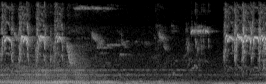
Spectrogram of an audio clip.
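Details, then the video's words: Young hand-reared Blue-crowned Hanging Parrot calling eagerly. Quick clusters of three or four piercing, buzzy high chirps open and close the stretch, with scattered thin squeaks between them over a low, murmuring background hum. "ANAK BURUNG SERINDIT LOLOHAN SUDAH GACOR"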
